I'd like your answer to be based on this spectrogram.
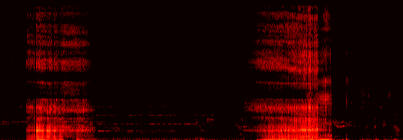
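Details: Sleeping person snoring: two loud, harsh, rattling snores about four seconds apart with quiet breathing between; snoring.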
